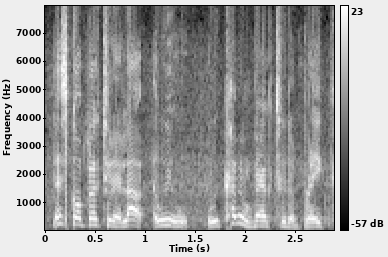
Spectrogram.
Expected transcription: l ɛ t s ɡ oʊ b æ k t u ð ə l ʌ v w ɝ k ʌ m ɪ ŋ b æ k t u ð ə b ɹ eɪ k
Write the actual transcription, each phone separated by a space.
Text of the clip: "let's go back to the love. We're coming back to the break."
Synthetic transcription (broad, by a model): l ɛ t s ɡ oʊ b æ k t u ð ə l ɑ w w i k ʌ m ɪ ŋ b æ k t u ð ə b ɹ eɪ k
